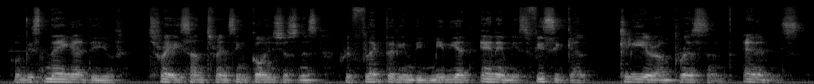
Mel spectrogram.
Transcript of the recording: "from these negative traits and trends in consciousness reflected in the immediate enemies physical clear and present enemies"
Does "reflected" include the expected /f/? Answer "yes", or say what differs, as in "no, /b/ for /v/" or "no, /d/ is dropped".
yes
